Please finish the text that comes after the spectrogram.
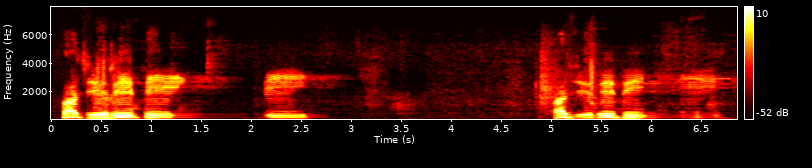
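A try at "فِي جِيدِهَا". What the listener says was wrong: ফি জিদিনি, ফি জিদি, ফি জিদি, এখানে ফাইয়াজের ফি হবে, জিমিয়াজের জি, এখানে দুইটাতেই টান হবে, ফিতে এবং জিতে। ফি জিদি,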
